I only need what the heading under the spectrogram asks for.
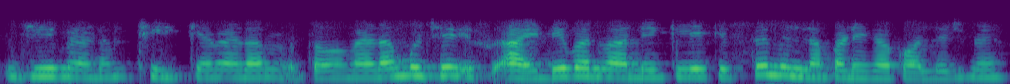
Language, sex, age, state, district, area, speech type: Hindi, female, 30-45, Rajasthan, Jaipur, urban, conversation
